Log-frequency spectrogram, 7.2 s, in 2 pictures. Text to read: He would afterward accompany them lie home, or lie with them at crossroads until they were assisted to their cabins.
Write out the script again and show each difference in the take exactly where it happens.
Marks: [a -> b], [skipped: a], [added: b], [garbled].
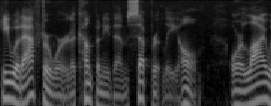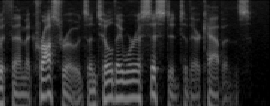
He would afterward accompany them [lie -> separately] home, or lie with them at crossroads until they were assisted to their cabins.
